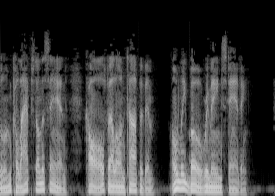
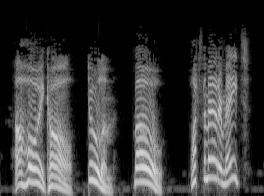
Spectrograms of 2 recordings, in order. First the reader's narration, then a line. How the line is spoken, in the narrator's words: Luke yelled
